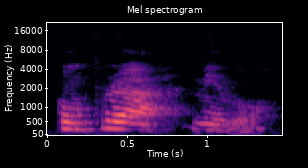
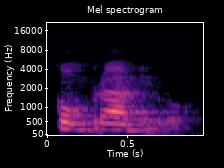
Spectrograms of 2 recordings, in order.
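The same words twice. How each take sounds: First: Slow "Compramelo" with "pra" drawn out; slow stressed demonstration. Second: "compramelo" run together, stressing "pra"; natural-speed stressed demonstration. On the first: Teacher showing learners where the accent goes, slow and stressed. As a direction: stretch the accented syllable in "Compramelo". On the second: Teacher repeating the accented word for learners, at natural speed. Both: Shown as a demonstration. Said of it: "accent to help us pronounce it".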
